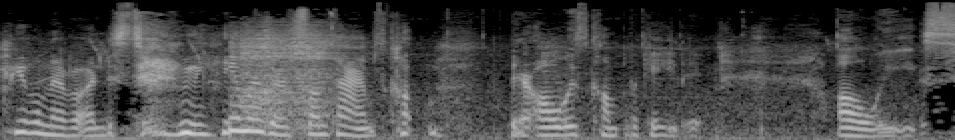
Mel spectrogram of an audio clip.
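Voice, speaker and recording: Against noticeable background noise, a woman talks at a very fast pace. Her pitch is fairly high, with ordinary variation. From Bahamas. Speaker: vlogger. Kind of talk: casual vlog. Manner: animated.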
